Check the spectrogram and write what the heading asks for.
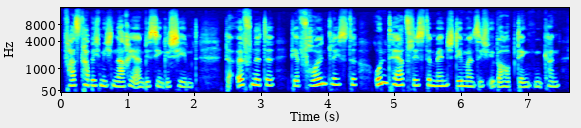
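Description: Radio host narrator, soft and earnest, mellow and breathy, dry close mic. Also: medium pitch, a little slow, no echo.

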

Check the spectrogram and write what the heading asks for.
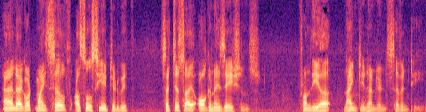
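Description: An older man with an Indian English accent, answering interview questions in a measured, deliberate way. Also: mid-range voice, dry recording. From Andhra Pradesh, India. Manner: measured, deliberate, spells words out. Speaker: interview guest.

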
